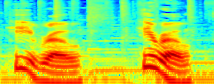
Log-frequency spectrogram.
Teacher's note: the first syllable is open with a long vowel he, and the second syllable is open with the long vowel ro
